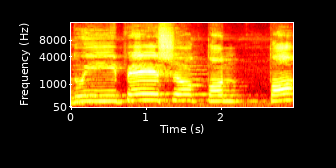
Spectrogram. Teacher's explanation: জিহবার আগা সামনের দাঁতের আগা থেকে উচ্চারণ করবে মোটা করে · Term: পুর হরফ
